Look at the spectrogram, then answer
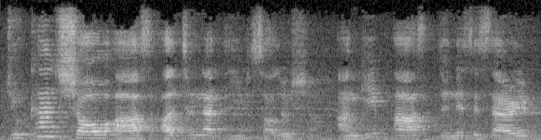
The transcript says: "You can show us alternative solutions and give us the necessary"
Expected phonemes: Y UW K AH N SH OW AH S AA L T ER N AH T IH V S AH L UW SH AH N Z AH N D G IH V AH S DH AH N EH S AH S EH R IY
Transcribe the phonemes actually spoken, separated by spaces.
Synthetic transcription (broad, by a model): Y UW K AH N SH OW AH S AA L T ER N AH T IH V S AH L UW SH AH N AH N G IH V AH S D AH N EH S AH S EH R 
